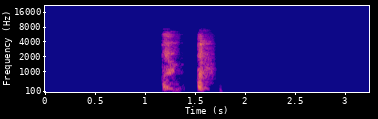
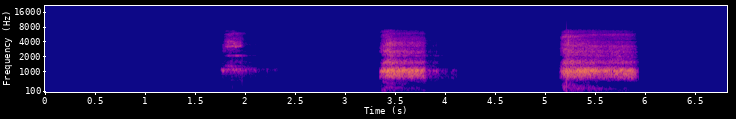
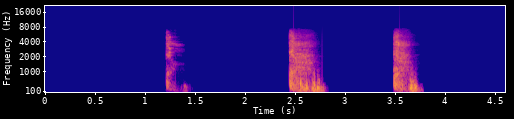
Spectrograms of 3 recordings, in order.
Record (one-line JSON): {"cough_length": "3.2 s", "cough_amplitude": 16267, "cough_signal_mean_std_ratio": 0.2, "exhalation_length": "6.8 s", "exhalation_amplitude": 9983, "exhalation_signal_mean_std_ratio": 0.36, "three_cough_length": "4.6 s", "three_cough_amplitude": 28084, "three_cough_signal_mean_std_ratio": 0.28, "survey_phase": "beta (2021-08-13 to 2022-03-07)", "age": "18-44", "gender": "Female", "wearing_mask": "No", "symptom_sore_throat": true, "symptom_diarrhoea": true, "symptom_fatigue": true, "symptom_headache": true, "symptom_onset": "2 days", "smoker_status": "Never smoked", "respiratory_condition_asthma": false, "respiratory_condition_other": false, "recruitment_source": "Test and Trace", "submission_delay": "2 days", "covid_test_result": "Positive", "covid_test_method": "RT-qPCR", "covid_ct_value": 25.3, "covid_ct_gene": "N gene", "covid_ct_mean": 25.7, "covid_viral_load": "3800 copies/ml", "covid_viral_load_category": "Minimal viral load (< 10K copies/ml)"}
